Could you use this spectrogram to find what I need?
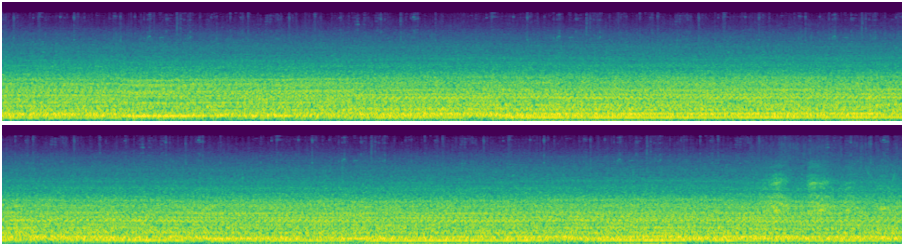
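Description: A large tractor engine rumbles steadily.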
